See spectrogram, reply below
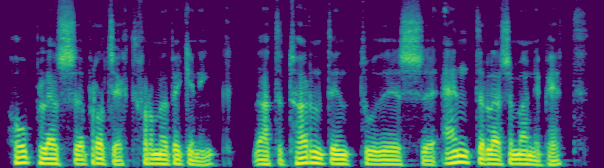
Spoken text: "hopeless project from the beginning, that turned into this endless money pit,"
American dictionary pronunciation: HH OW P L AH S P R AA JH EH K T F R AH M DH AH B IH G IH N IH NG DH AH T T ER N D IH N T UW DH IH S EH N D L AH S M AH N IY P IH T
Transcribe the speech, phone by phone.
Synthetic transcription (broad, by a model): HH OW P L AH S P R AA EH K T F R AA M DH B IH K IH N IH NG DH AH T T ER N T IH N T UW DH IH S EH N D L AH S M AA N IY P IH T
